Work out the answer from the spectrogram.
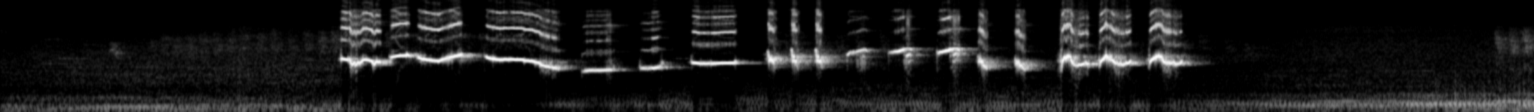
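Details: Orange-headed thrush from Bali, Indonesia, singing to prompt a young bird: one continuous phrase of about four seconds, sliding whistles then quick staccato chirps and rising warbled notes, with low background rumble.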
